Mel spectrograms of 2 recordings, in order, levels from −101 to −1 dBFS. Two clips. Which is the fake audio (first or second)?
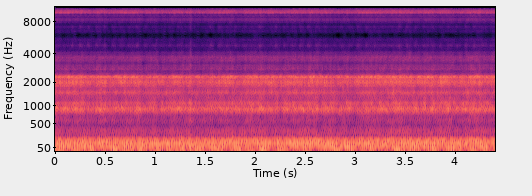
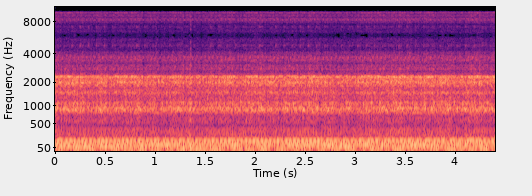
first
